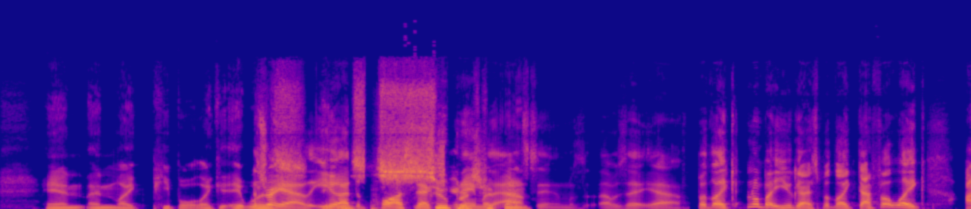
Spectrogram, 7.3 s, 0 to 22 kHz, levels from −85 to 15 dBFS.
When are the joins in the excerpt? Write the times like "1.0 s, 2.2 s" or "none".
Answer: 5.2 s, 5.6 s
